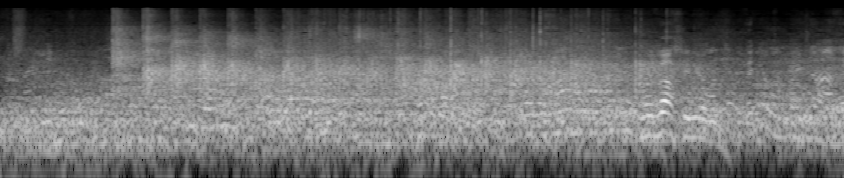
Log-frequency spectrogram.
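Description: A crowd of adults murmurs and chatters close by in a large echoing hall.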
